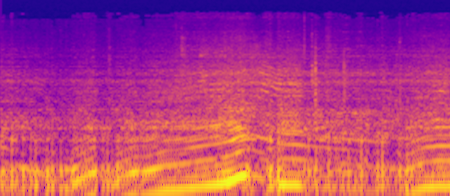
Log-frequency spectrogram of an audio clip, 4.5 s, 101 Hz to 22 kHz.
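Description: Suzuki 4x4's engine revving under load as it crawls over logs and rocks: the engine note rises for about a second and a half, drops back, then rises again near the end.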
